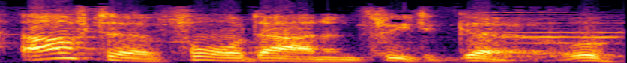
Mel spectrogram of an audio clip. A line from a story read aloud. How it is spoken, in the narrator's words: Steed muttered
